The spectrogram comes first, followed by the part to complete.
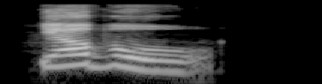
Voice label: "Yeobo", Korean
